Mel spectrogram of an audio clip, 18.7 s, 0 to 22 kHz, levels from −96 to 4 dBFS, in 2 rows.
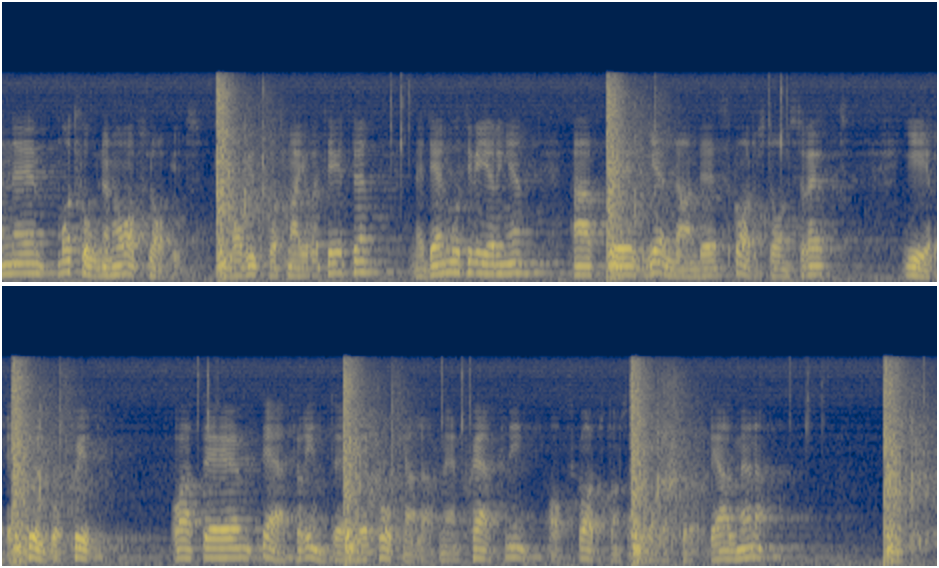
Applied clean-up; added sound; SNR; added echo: none; Gunshot, gunfire; 5 dB; reverberation time 1.7 s.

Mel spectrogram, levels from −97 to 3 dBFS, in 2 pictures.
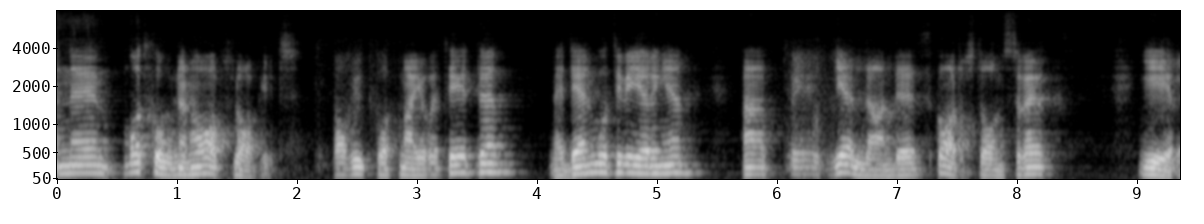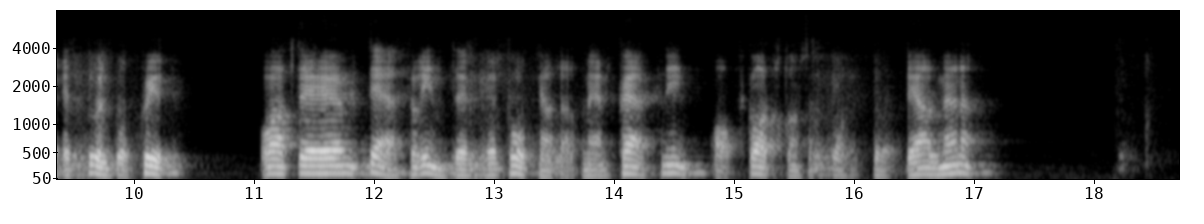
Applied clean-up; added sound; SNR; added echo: neural mask model DeepFilterNet 3.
